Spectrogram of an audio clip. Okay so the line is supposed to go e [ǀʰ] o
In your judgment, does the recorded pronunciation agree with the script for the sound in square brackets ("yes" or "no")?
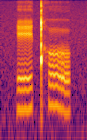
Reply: no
